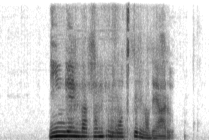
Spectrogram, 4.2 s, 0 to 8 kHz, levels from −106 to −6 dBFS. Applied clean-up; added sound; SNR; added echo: neural separator model SepFormer DNS4.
